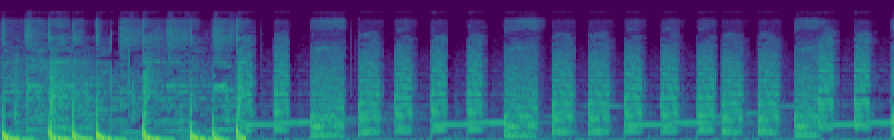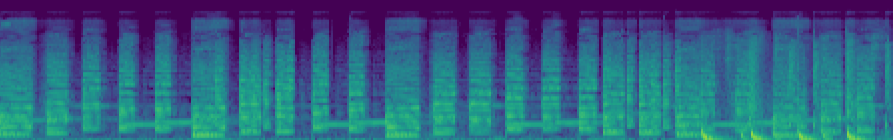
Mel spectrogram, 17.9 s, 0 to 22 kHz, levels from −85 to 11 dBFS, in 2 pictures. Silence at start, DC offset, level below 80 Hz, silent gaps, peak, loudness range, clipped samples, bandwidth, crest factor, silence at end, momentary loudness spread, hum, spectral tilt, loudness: 0 s; 0.7%; -26 dBFS; none; 0 dBFS; 6 LU; under 0.1%; 16 kHz; 20 dB; 0 s; 8 LU; none; -5.5 dB/octave; -20 LUFS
